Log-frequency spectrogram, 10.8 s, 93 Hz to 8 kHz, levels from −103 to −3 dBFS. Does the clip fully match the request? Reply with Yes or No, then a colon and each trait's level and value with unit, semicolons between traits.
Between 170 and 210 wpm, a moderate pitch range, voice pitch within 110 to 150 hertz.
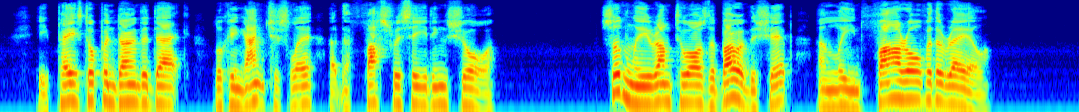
No: average, 160 wpm; average, 3.4 semitones; low, 135 Hz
